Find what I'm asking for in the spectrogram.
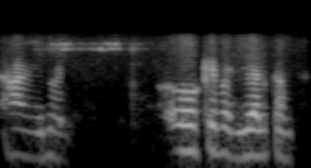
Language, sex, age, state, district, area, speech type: Punjabi, male, 18-30, Punjab, Hoshiarpur, rural, conversation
